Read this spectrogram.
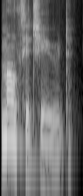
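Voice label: "multitude", British English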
